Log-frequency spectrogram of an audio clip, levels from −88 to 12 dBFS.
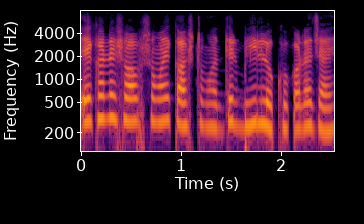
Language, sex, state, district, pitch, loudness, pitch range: Bengali, female, West Bengal, Jalpaiguri, 255 Hz, -18 LUFS, 235-280 Hz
